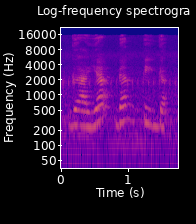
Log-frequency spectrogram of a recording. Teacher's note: Konsonan G, kriterianya bunyi dorsovelar hambat bersuara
